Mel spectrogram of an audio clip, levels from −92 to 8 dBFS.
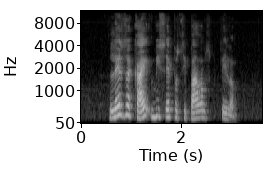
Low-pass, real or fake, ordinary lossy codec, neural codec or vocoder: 10.8 kHz; real; none; none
